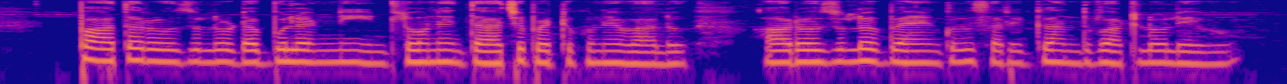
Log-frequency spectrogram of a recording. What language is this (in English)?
Telugu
